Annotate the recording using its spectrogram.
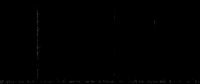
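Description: Near silence with a few faint, sharp clicks from trading cards being handled: one clearer click about half a second in, then two softer ones past the middle.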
